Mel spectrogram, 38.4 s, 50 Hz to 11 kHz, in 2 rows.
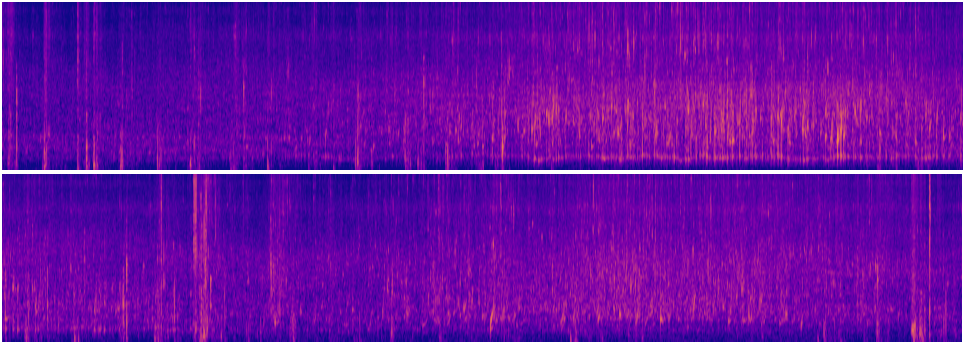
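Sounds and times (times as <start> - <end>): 
footsteps on pebbles: 0.0 - 5.5, 19.7 - 20.0, 21.6 - 23.8, 35.6 - 38.4
river flowing: 0.0 - 38.4
pebbles shifting and clicking underfoot: 36.7 - 38.4.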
